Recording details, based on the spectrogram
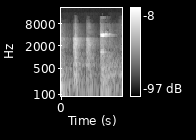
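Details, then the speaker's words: Usha induction cooker with a non-stick pan whose base is not induction-compatible: quiet room, then a single short high beep, the hob rejecting the pan as not detected. "आपको सुनाई दे रहा होगा कि आवाज तरह दीपिका ह है इसका मतलब यह वर्क नहीं कर यह पैन इंडक्शन पर वक्त नहीं कर रहा है"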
